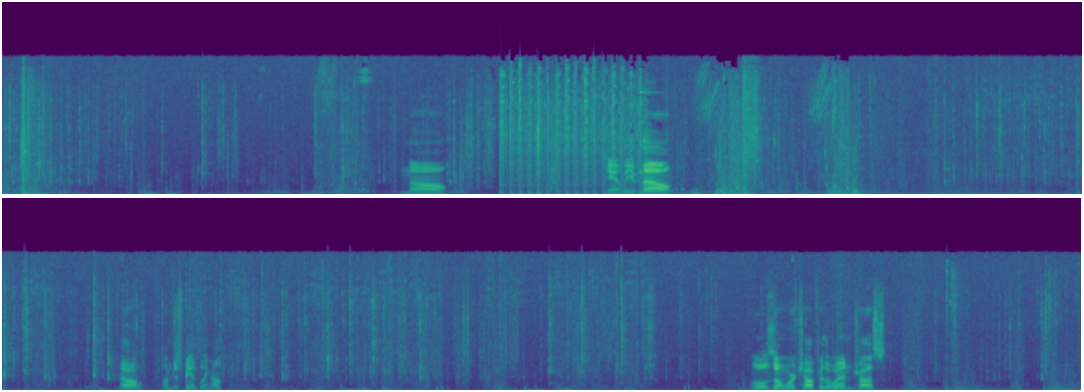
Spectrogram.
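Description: Wooden and stone walls thud and clack as they are built in quick succession.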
